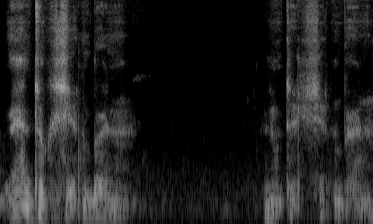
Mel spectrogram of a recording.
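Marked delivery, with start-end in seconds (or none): 2.7-3.7 whisper. Pretend. Whispered repeat of joke.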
